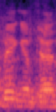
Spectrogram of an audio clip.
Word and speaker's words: Binghamton: That's a Binghamton. There's no P in that. The accent is on the Bing.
